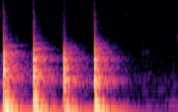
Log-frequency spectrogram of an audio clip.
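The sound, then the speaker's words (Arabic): Knocking on a door: four firm, evenly spaced knocks, each a solid thud that rings briefly before the next, with the last one fading out alone. “يوجد دق على الباب.”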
